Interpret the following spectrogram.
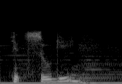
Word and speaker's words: Kintsugi: I can't even pronounce this. Kintsugi?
